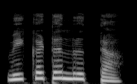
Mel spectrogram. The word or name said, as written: ವಿಕಟನೃತ್ತ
